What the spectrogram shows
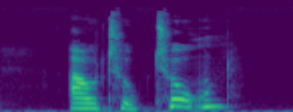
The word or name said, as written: autokton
